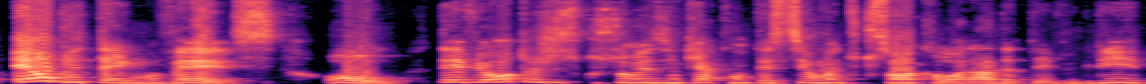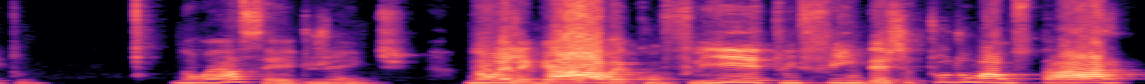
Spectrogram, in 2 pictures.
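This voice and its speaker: A woman researcher speaking at a teachers' union debate, talking in an animated way straight to her listeners and acting out quick bits of staffroom talk. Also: fairly high pitch. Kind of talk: informal talk to an audience.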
